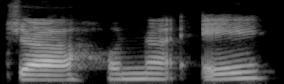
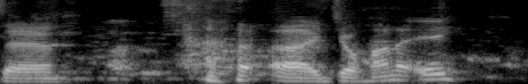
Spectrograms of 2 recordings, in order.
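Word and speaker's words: Jóhonaaʼéí: It was Jahona-e. Yeah, I hope I don't butcher this word, but it's Johanna A.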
